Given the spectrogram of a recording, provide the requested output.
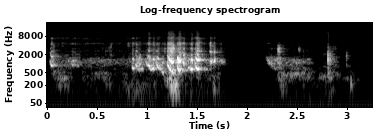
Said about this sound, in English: We'll see if we get a Velociraptor sound one more time.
